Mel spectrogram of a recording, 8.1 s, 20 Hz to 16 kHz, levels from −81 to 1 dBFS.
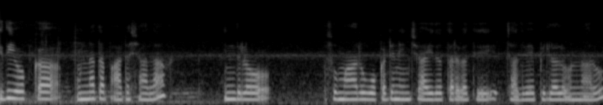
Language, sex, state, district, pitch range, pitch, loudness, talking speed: Telugu, female, Telangana, Nalgonda, 145-230 Hz, 220 Hz, -31 LUFS, 95 wpm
